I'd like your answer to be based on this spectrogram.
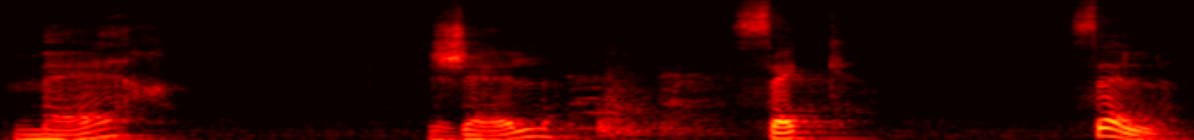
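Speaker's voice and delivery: "mer, gel, sec, sel" one by one with open E; open E sound. Shown as a demonstration. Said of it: "se escucha que hay un sonido abierto". ("mer, gel, sec, sel" con e abierta)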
